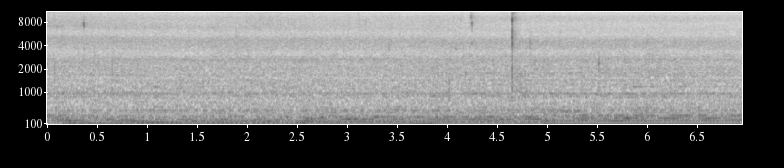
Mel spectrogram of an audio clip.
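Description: A steady low mechanical hum starts suddenly and changes tone twice, fading near the end.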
